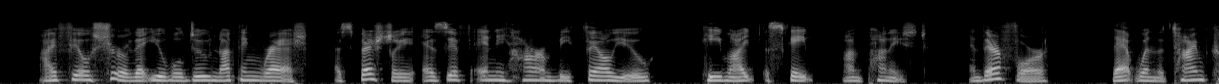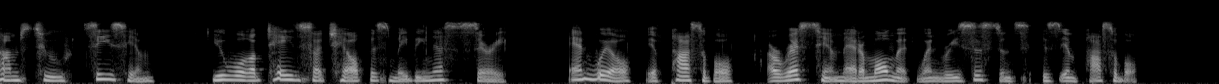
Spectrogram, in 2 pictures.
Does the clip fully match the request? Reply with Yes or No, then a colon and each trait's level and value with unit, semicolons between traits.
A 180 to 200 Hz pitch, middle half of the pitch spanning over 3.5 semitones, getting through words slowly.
No: medium, 185 Hz; average, 3.2 semitones; slow, 130 wpm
